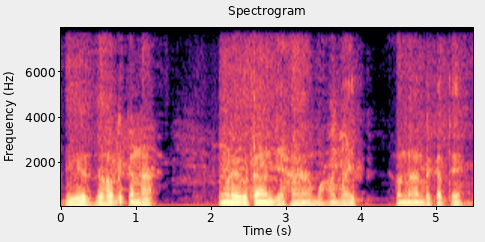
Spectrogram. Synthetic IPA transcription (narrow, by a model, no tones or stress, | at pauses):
juɾd̪ɔɦɔlɛkana | mɔɽɛɡɔʈamd͡ʒahãmɔɦamaɦit̪̚ | hɔnaɾlɛkat̪ɛ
